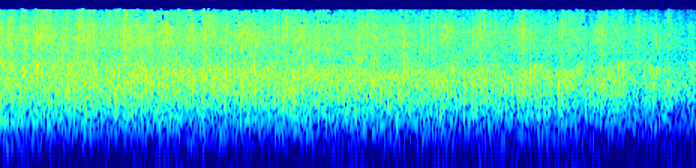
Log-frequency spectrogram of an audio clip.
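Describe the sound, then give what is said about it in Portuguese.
A crowd applauds steadily for several seconds, a dense, bright wash of many hands clapping at an even loudness that only starts to thin slightly at the very end. “Pode dar um salve de palmas, é, é coisa de Deus.”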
